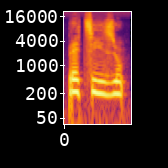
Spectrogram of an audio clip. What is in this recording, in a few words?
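"pretzisu", female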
